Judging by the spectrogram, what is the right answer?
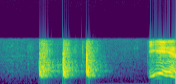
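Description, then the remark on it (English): Three firm knocks in quick, even succession, each dying away briefly, followed by a short pause before someone begins speaking. “Got to end with a knock.”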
